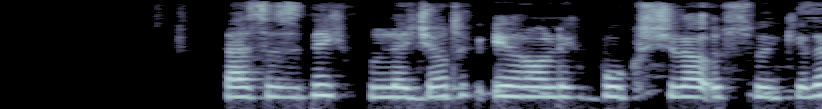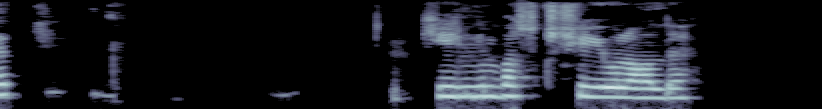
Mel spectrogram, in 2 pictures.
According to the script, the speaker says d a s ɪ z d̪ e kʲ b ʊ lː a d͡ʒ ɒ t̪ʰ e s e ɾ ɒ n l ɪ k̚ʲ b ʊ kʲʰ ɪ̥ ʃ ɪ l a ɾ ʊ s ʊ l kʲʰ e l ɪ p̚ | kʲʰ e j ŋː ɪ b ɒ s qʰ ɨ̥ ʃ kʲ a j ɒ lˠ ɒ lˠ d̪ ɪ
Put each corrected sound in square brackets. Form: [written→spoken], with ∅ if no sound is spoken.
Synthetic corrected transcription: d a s ɪ z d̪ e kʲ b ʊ lː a d͡ʒ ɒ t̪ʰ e [s→f] e ɾ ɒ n l ɪ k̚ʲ b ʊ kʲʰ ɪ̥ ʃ ɪ l a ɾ ʊ s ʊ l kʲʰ e l ɪ p̚ | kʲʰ e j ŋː ɪ b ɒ s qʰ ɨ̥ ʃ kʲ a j [ɒ→o] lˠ ɒ lˠ d̪ ɪ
